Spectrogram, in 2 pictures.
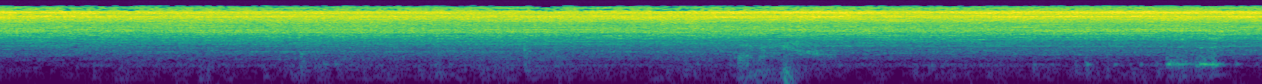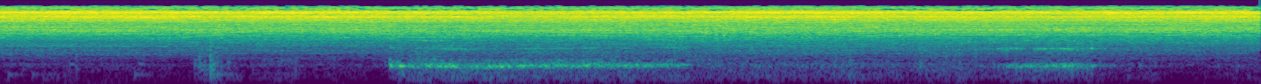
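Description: Steady, loud hiss of rushing air while coolant is drawn out of the Jeep's radiator through a clear suction tube. A short low hum rises briefly a few times, longest about two-thirds of the way in.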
